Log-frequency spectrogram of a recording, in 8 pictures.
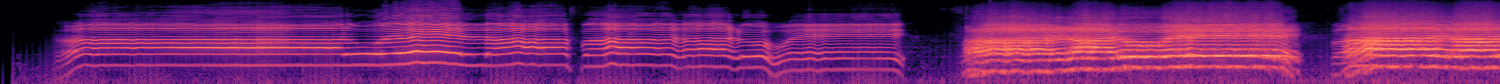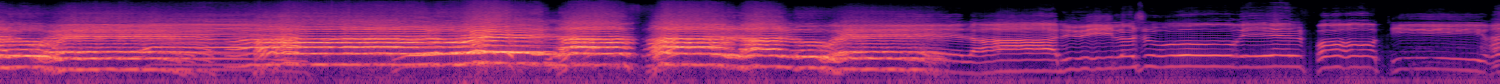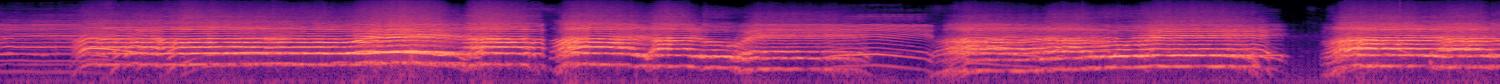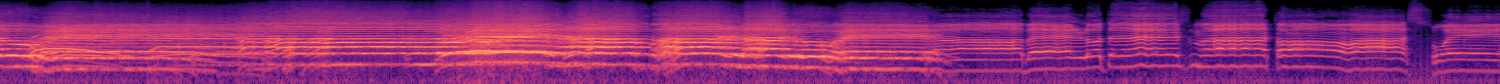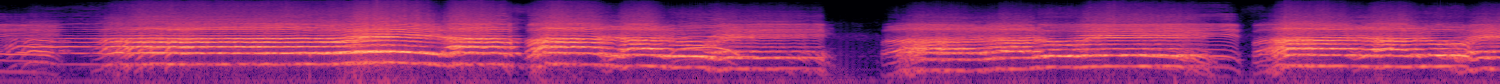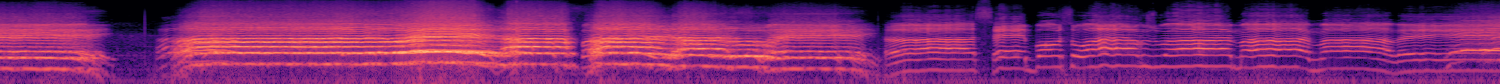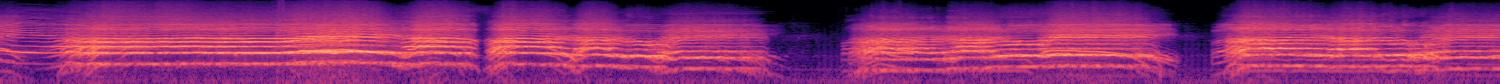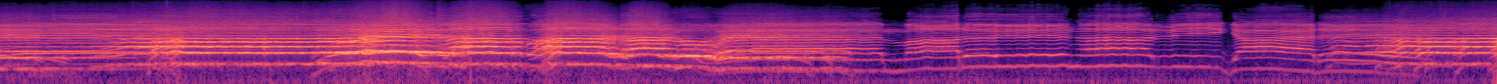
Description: chants brefs
(les paroles sont improvisées)
Chants de marins traditionnels des côtes de France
